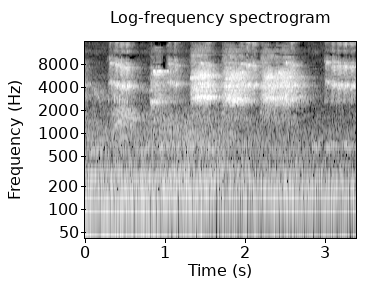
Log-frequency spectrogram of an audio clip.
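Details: Kala Tetar, a Sindhi black francolin, heard as a run of scratchy, buzzy notes at moderate volume over a noisy background hiss.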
